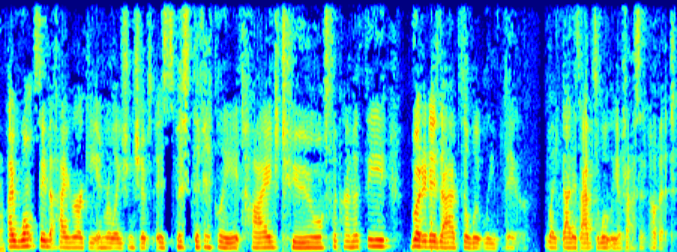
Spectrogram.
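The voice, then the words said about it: Breathless, running out of air. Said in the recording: “I ran out of breath.”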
